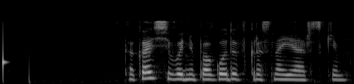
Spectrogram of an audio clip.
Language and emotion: Russian, neutral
